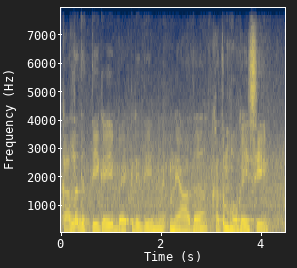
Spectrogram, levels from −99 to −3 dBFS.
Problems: none marked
